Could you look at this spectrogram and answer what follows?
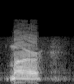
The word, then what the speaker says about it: Maher: I think it's Maher. I should actually pronounce it Maher or Maher. It's Bill Maher, it's pronounced.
